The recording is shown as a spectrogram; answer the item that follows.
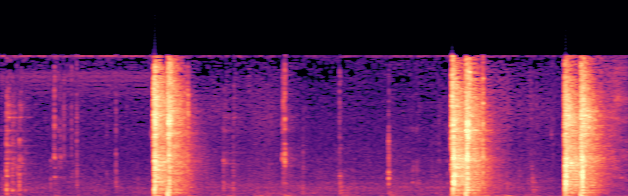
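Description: Pneumatic nailer firing three times into redwood slats and shelving: a sharp crack about a second and a half in, another at about four and a half seconds and a third near the end, each with a short tail.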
